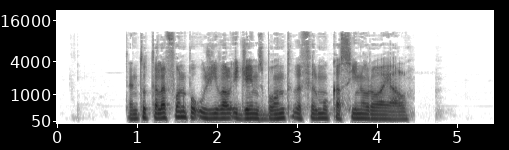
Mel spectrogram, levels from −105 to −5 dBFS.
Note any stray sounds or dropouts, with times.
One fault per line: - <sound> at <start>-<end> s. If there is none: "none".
none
